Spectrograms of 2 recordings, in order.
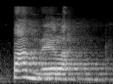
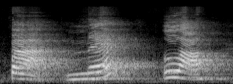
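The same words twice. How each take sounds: First: Said in the usual way. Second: "panela" very slow, split into pa, ne, la; syllable by syllable. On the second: Shown as a demonstration. Teacher splitting "panela" to find its middle, slowly syllable by syllable. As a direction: stretch each syllable of "panela" with gaps. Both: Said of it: "Vamos analisar sílaba a sílaba".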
